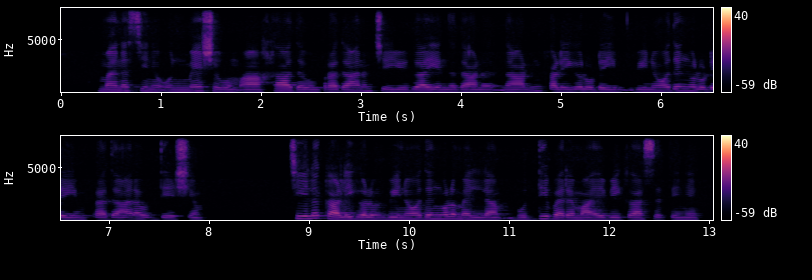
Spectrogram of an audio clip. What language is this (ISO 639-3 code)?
mal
